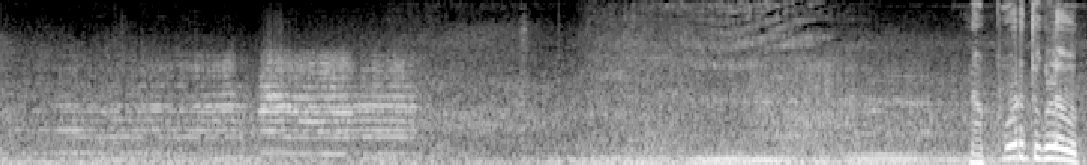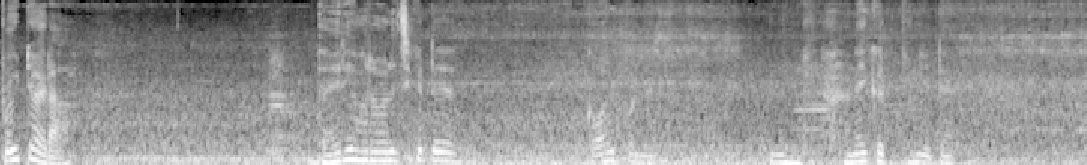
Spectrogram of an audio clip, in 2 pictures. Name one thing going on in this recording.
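Motorbikes and vehicles drive past with engines humming.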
